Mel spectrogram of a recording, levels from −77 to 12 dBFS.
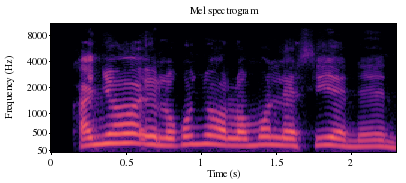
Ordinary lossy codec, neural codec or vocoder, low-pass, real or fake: Opus, 16 kbps; none; 9.9 kHz; real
